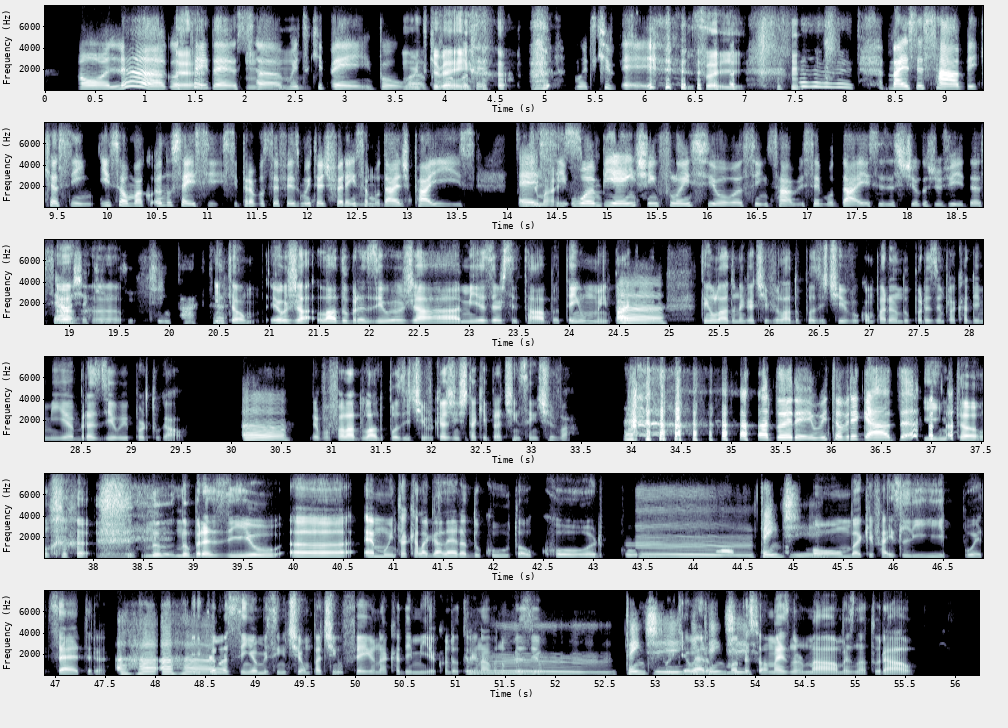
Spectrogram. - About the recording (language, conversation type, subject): Portuguese, unstructured, Como você equilibra trabalho e lazer no seu dia?
- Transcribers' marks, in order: other background noise; laugh; laugh; laugh; tapping; laugh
